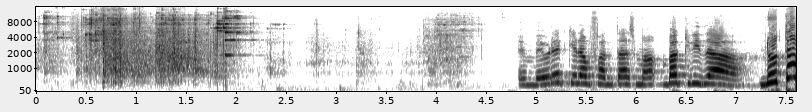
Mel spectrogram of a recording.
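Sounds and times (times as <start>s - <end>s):
brittle glass shards scraping and clinking on a hard floor: 0.0s - 4.6s
speech: 4.8s - 7.5s.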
